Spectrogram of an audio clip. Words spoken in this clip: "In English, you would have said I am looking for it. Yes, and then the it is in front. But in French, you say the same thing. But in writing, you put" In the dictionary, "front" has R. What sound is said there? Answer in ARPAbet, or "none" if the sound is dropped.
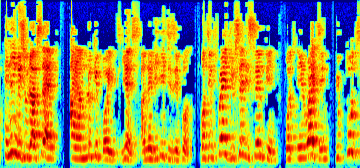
none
